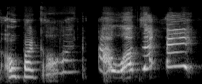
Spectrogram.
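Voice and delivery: very high, laughing squeal of delight; excited squeal. Real, not acted. Dragon fan given a new nickname, excited squeal. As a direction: squeal it through laughter, pitch leaping up.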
